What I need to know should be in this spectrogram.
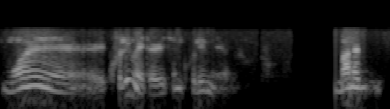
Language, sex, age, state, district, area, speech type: Assamese, male, 45-60, Assam, Golaghat, urban, conversation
